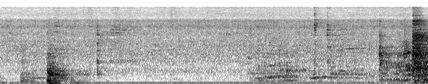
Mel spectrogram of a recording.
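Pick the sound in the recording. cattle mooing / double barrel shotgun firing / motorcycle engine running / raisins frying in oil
raisins frying in oil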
